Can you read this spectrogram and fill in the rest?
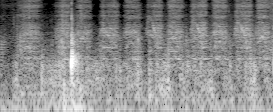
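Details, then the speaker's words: Mercedes rear suspension squeak as a person stands on the car through the rear passenger door: repeated rubbing squeaks, a few per second, as the body is pushed down and rebounds. "So what I'm going to do now, I'm going to open the rear passenger door and I'm going to stand on the vehicle and find that squeak. So as I stand on the car, you'll hear the squeak."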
